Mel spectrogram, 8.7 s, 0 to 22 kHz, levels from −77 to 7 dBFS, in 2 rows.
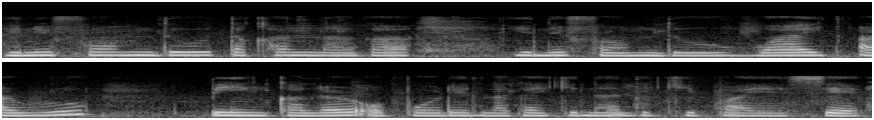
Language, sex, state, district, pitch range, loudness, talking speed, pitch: Nagamese, female, Nagaland, Kohima, 190-210 Hz, -14 LUFS, 115 wpm, 200 Hz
